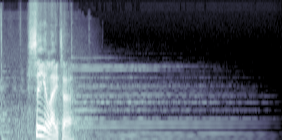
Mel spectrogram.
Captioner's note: chimes ringing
